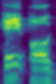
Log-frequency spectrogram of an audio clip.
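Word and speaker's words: Gáe Bolg: his yex ability is gay bulk which I'm probably not pronouncing right gay a bulk I don't know its of no you're right gay Bolg is the correct pronunciation okay it's a four-hit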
